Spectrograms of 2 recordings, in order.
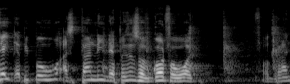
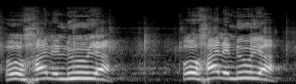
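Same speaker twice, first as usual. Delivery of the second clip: rousing praise call; 5 semitones higher, 9 dB louder than usual. Real, not acted. Preacher calls hallelujah to congregation, loud and rousing.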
